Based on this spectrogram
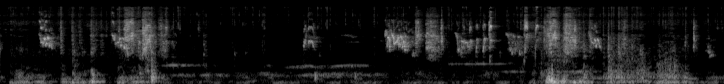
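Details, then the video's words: Budgies at their morning breakfast feeding, chirping happily: bursts of harsh, high chatter and squeaks with pauses between, plus short steady whistle-like tones and low knocking sounds. "Happy Budgie Sounds"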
